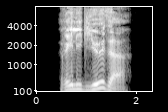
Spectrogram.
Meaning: 1. comparative degree of religiös 2. inflection of religiös: strong/mixed nominative masculine singular 3. inflection of religiös: strong genitive/dative feminine singular
- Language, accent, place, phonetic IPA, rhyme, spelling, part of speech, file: German, Germany, Berlin, [ʁeliˈɡi̯øːzɐ], -øːzɐ, religiöser, adjective, De-religiöser.ogg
